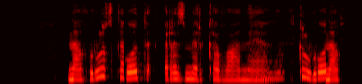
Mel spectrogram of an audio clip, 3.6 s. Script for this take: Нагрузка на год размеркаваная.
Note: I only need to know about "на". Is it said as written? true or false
false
